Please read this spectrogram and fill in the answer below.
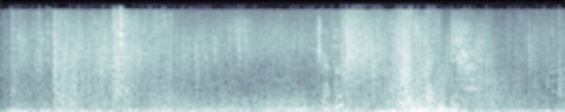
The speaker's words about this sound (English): The bus explodes, bits of it flying everywhere.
